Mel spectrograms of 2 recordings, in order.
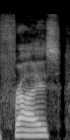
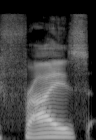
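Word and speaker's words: Fries: is right guard Will Fry. Um, you know, my name is F. It is spelled F R I E S just like Will Fry's last name. He pronounces it Fry.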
